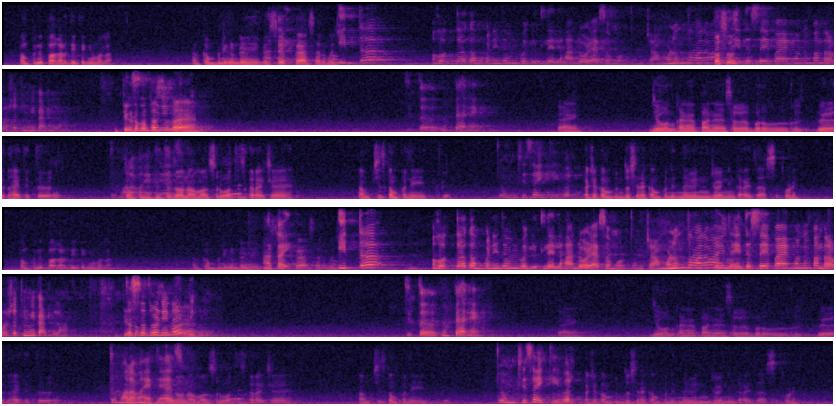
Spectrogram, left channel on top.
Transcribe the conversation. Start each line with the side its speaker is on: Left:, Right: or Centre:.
Left: कंपनी पगार देते काी मला. कंपनीकड
Right: आता
Left: सेफ काय असजे.
Right: इथं होत कंपनी आम्ही बघितलेला डोळ्यासमोर. तुमच्या म्हणून तुम्हाला माहित
Left: तसंच
Right: आहे ते सेफ आहे म्हणून पंधरा वर्ष तुम्ही काढली.
Left: तिकडं
Right: तस
Left: पण
Right: थोडी
Left: तसंच आहे
Right: नाय तिकडं. तिथं मग काय.
Left: काय? जेवण खाण्या पाण्या सगळं बरोबर वेळ आहे तिथं.
Right: तुम्हाला
Left: कंपनी
Right: माहित
Left: तिथे
Right: आहे अजून
Left: जाऊन आम्हाला सुरुवातच करायची आहे. आमचीच कंपनी आहे तिकं.
Right: तुमची हायकी
Left: कंपनी दुसऱ्या कंपनीत नवीन जॉईनंग करायचं असत थोडे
